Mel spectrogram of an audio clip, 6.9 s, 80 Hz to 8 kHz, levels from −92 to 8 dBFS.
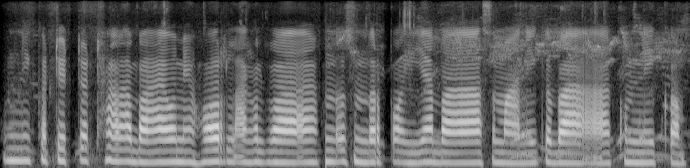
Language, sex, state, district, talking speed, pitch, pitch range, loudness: Hindi, female, Uttar Pradesh, Gorakhpur, 155 wpm, 190 Hz, 180-195 Hz, -17 LUFS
